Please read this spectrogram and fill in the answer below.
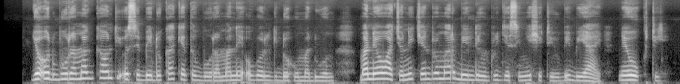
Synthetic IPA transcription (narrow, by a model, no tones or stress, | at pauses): d͡ʒɔʔodbuɾamaɡkauntiʔosebedokakɛt̪obuɾamanɛ̰ʔɔ̰ɡolɡɪdohomadwoŋ | manɛɔwat͡ʃɔnɪt͡ʃendɾomarbɪldiŋbɾid͡ʒesiniʃativbibiaj | nɛokti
